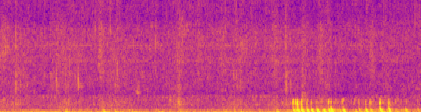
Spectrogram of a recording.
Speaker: And there's my stomach going, if you can hear that.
